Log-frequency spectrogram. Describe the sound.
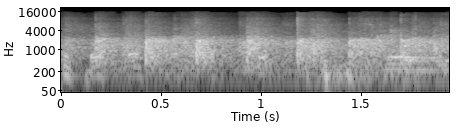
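An audience applauds, a dense, steady wash of many hands clapping that holds at an even, fairly loud level throughout, with a few voices calling out underneath.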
